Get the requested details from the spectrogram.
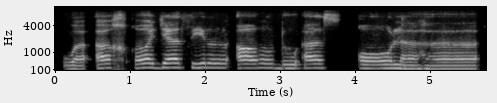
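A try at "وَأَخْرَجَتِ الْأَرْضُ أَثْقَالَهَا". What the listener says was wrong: Wa akhrajatil, ini juga tebal. Wa akhrajatil ardu asqalaha.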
